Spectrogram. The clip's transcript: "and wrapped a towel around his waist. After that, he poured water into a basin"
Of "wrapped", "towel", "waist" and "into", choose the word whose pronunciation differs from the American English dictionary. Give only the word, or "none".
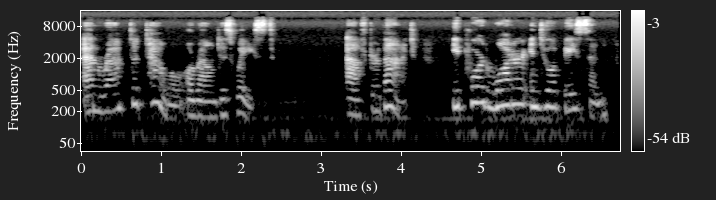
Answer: none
